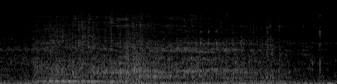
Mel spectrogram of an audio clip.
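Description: Soft, light mechanical whir with loose ticking at about three per second over the rails; the small locomotive runs evenly and healthily.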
